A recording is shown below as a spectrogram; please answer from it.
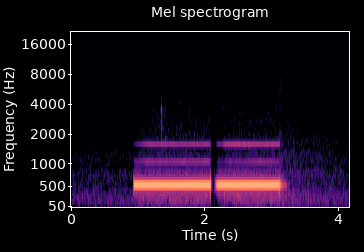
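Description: Electronic scan tone from the Quantum Life app's energy scan: two steady, single-pitched beeps of about a second each, back to back with a tiny break between them. The tone starts about a second in and stops suddenly, as the aura scan completes.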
